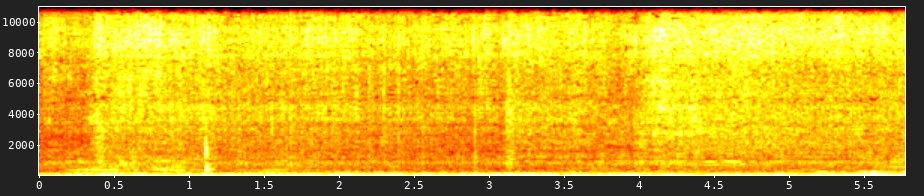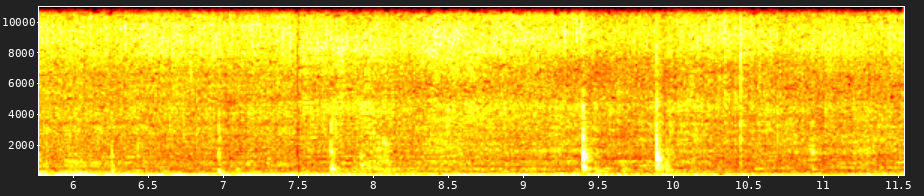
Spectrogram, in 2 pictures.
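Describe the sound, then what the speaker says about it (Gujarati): Steady sizzling in hot ghee under repeated scraping stirs of a spoon through thick mashed sweet potato, close and continuous. "હવે આપણે શક્કરિયાને બરોબર મિક્સ કરી લેવાના છે."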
